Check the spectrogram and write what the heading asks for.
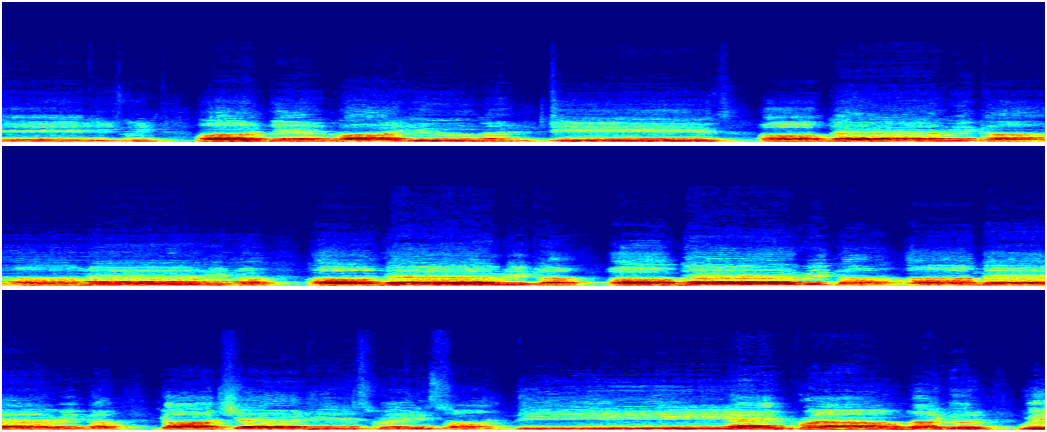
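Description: Men's barbershop chorus singing a cappella in close four-part harmony. The song moves in phrases with brief breaks between them.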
